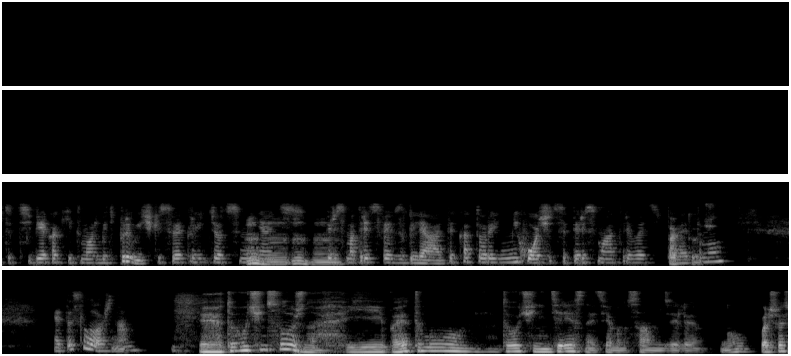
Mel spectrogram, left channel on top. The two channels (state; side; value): silent; left; 55 dB below the other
